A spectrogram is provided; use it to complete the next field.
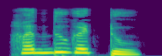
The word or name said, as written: ಹದ್ದುಗಟ್ಟು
